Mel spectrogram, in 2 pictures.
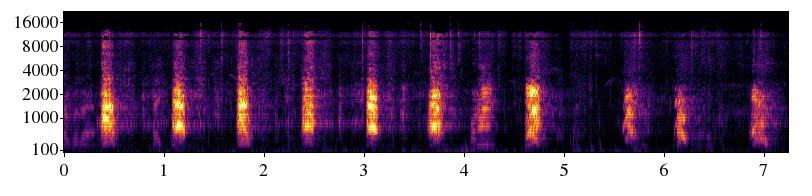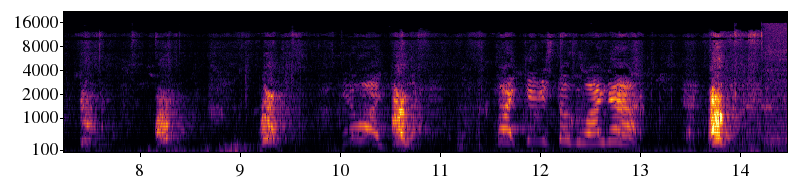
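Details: American bulldog in woodland protection training, giving a hold-and-bark as intimidation short of a bite: a loud series of sharp barks, about every half second at first, then spacing out, with a few whining, strained yelps near the end.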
